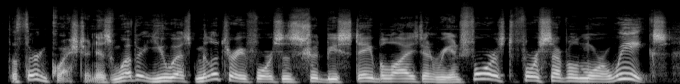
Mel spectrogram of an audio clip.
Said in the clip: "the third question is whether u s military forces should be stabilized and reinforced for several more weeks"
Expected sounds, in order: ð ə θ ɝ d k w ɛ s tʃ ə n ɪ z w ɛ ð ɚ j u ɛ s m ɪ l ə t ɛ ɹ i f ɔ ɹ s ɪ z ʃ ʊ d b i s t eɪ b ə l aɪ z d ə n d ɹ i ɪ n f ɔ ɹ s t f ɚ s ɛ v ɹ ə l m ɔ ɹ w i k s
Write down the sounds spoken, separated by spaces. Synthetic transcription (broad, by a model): ð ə θ ɝ d k w ɛ s tʃ ə n ɪ z w ɛ ð ɚ j u ɛ s m ɪ l ə t ɛ ɹ i f ɔ ɹ s ɪ z ʃ ʊ d b i s t eɪ b ə l aɪ z d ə n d ɹ i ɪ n f ɔ ɹ s t f ɚ s ɛ v ɹ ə l m ɔ ɹ w i k s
